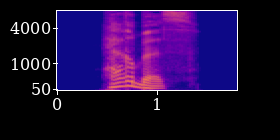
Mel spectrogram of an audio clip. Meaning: strong/mixed nominative/accusative neuter singular of herb
- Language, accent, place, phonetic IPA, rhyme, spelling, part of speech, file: German, Germany, Berlin, [ˈhɛʁbəs], -ɛʁbəs, herbes, adjective, De-herbes.ogg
